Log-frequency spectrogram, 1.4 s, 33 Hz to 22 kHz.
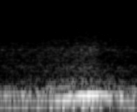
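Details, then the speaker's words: Ford 7.3 Powerstroke diesel, 197k miles, single-shot injectors, rough idle with miss when revved slightly, seat shaking; cylinder 3 contribution fault, fuel pressure good, white smoke noticed while driving; uneven lumpy pulse suggesting weak injector. "And these are single shots, so it does idle a little bit rougher, more like an OBS, but you can feel it in the wheel. It's got a miss when you give it a little bit of beans."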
